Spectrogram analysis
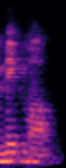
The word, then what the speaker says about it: Mi'kmaq: But we do land acknowledgements, and the people generally, the people who lived in this region were the Mi'kmaq. It's written Micmac, but it's pronounced Mi'kmaq people, and that is the First Nations of the region.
